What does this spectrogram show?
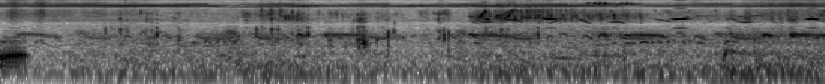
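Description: Wild birds chirping and calling outdoors: many short chirps and trills, busier in the second half, with one brief louder sound about seven seconds in.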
